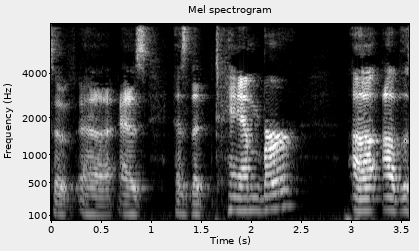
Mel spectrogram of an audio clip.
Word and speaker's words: timbre: uh as as the timbre uh of the sound it's actually spelled t-i-m-b-r-e uh but it's pronounced the timbre uh and we also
